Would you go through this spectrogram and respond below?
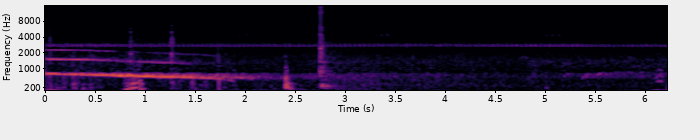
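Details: Coyote, one of two calling to each other in Hiawatha National Forest, heard while out listening for wolves, the nearer animal not far off. A single drawn-out howl slides downward for about two seconds, with a few faint knocks afterward in a quiet background.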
